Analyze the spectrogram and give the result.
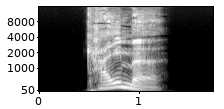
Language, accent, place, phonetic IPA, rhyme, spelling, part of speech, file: German, Germany, Berlin, [ˈkaɪ̯mə], -aɪ̯mə, keime, verb, De-keime.ogg
- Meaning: inflection of keimen: 1. first-person singular present 2. first/third-person singular subjunctive I 3. singular imperative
